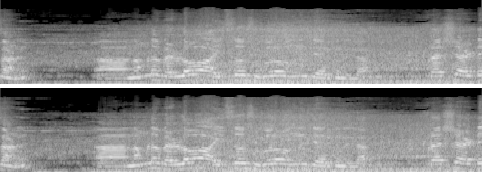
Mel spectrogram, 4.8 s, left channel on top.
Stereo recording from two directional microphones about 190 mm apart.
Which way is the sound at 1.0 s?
15° right (ahead or behind).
